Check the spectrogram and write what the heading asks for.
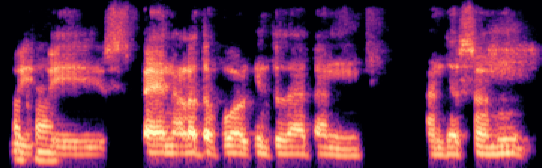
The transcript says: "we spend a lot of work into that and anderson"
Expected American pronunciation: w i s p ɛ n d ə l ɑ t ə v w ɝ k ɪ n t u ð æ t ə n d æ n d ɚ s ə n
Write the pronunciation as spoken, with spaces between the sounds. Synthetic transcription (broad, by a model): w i s p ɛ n ə l ɑ t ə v w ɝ k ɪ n t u ð æ t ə n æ n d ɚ s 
